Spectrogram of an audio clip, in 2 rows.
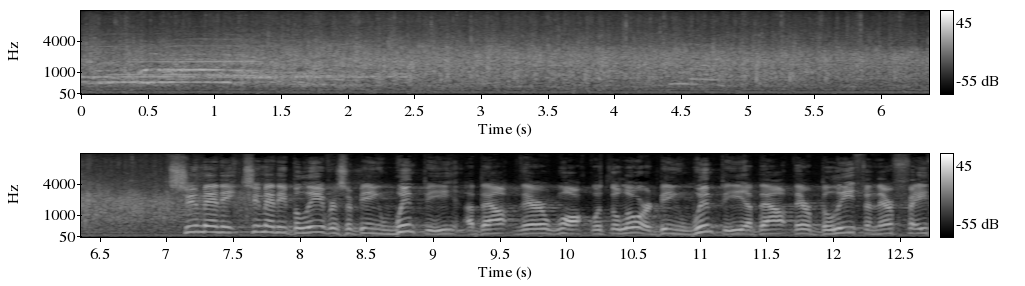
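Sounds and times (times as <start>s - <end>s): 
audience clapping hands: 0.0s - 7.7s
speech: 7.1s - 12.7s.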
